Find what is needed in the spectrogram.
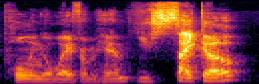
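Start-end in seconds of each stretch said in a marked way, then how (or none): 1.0-1.8 high, loud outraged shout; indignant shout. A narrator's reading. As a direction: snap at him. Pulling away angrily.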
